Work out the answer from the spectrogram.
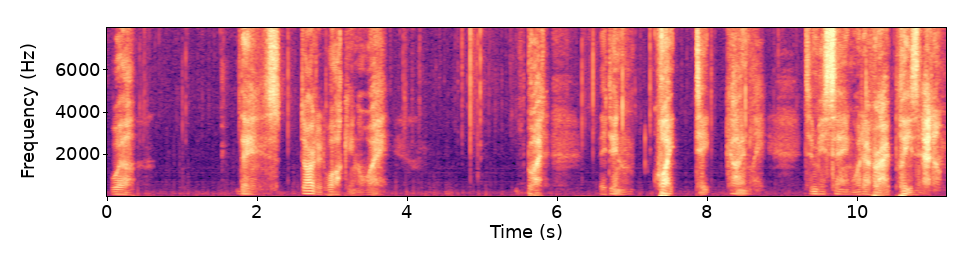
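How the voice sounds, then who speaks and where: Wounded, defiant laborer, slow and heavily rasping, bitter audio drama role. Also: male voice, on the low side, steady tone, fairly bright tone, exaggerated voice. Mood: weary resentment. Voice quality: raspy, gravelly. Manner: sardonic, labored speech broken by coughs. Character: bitter, dying wounded dockworker, foul-mouthed and defiant.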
